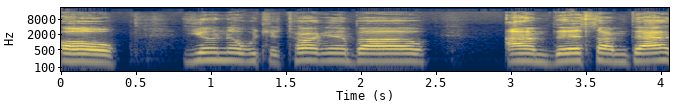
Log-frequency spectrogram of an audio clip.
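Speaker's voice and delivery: ordinary talk, nothing marked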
